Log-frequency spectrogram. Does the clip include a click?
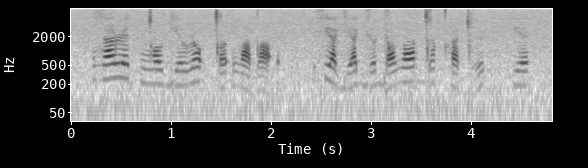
yes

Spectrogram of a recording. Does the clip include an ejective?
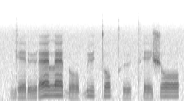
no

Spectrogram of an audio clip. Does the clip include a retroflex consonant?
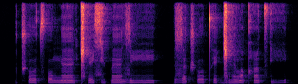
no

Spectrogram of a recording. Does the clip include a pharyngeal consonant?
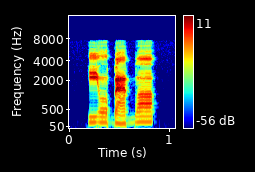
no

